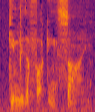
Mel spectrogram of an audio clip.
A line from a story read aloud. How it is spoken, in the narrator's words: his voice hissed in the night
